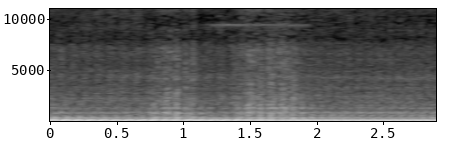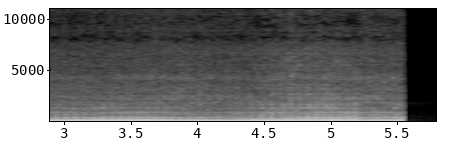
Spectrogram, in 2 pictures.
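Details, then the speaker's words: 1968 Ford Bronco with Coyote V8 fuel-injection swap, first start on the new computer and wiring. Runs loud but lumpy and uneven for 10–20 seconds, then cuts out. Owner suspects tuning. "Never got it to run exactly right, though, and I'll get back to that in a little bit."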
